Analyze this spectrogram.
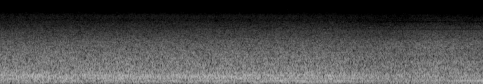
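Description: Steady rushing ventilation and air-conditioning noise with a low hum beside a standing electric high-speed train.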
